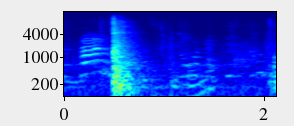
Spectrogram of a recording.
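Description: The lid of a storage trunk slammed shut once, about half a second in, a sharp bang that rings out briefly; a short vocal sound just before it.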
